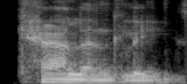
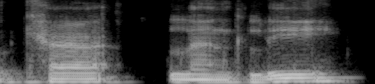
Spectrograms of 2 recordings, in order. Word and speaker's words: Calendly: to this website called Calendly. So I'll go through Google first so you guys can see me search for it. So Calendly, spelled like this. Okay, not calendar, calendly, DLY.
